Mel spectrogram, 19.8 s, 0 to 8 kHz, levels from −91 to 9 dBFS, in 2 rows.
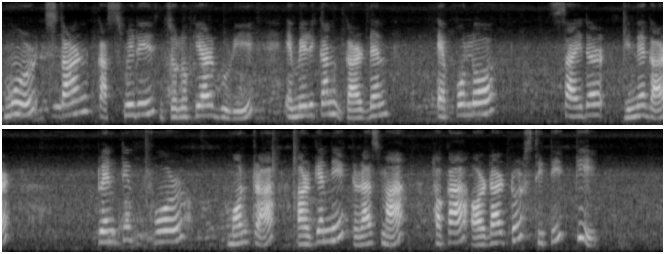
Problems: background sounds at intervals, continuous background conversations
